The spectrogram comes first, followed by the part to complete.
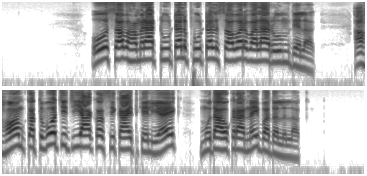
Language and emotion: Maithili, angry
